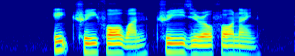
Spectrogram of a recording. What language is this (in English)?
English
